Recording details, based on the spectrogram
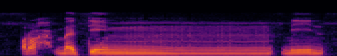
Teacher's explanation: Dia tidak boleh dibaca rahmatin mina, tapi harus didengung. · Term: idgham bi gunnah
